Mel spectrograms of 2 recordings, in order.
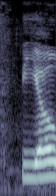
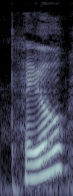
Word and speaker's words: Theo: I hope I said that correctly because I know it's I know it's Theo, but he pronounces it Teao from P1 Harmony.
